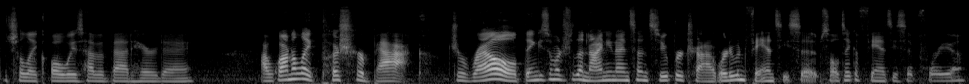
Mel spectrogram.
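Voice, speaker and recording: Expressive woman livestreamer with a lowish voice. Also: a little fast. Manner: slangy, expressive, thinking aloud. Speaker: YouTuber livestreaming a text roleplay game. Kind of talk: casual livestream chat, reading and reacting. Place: indoors at a computer.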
